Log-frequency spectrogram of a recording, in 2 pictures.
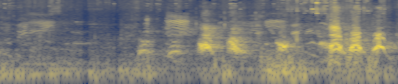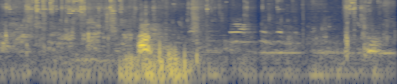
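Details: Dog fight at a dog park where a small white dog launches at and bites a German Shepherd; quick bursts of yelping barks in clusters, with human voices and background murmur.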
